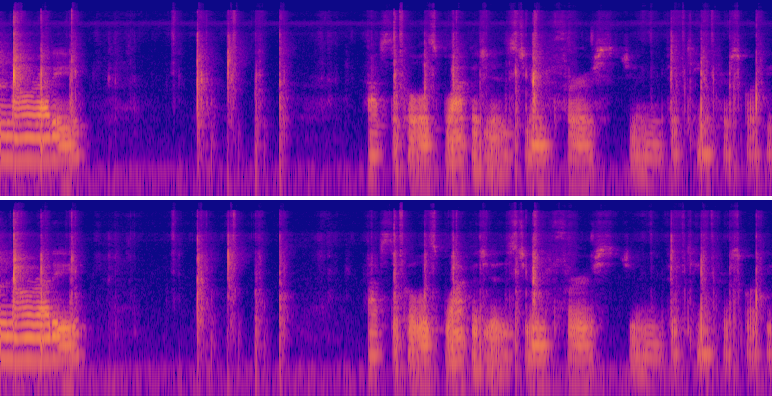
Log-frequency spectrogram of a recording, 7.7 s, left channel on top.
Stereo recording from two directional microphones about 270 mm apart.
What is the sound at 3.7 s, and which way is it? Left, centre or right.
Speech, centre.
